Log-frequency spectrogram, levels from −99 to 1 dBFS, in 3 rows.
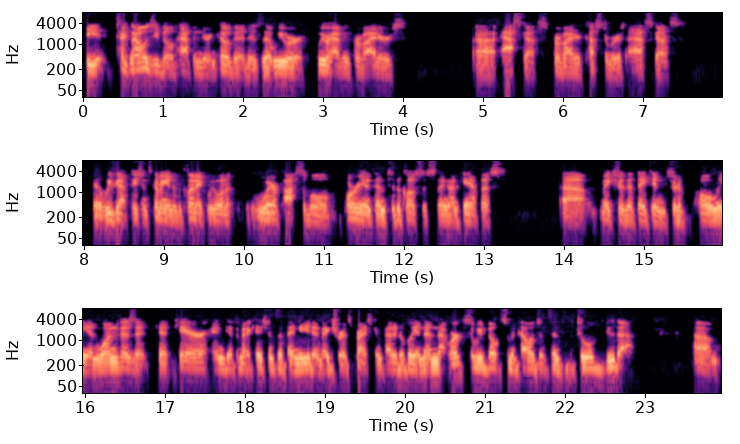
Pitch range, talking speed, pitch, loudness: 80-90 Hz, 215 wpm, 85 Hz, -19 LUFS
